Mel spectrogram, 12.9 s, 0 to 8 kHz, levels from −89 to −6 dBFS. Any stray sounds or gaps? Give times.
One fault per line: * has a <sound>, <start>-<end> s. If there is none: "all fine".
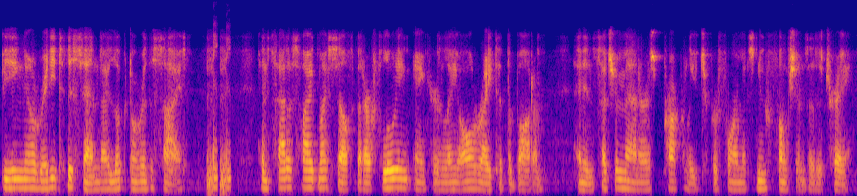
* has a laugh, 3.1-3.5 s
